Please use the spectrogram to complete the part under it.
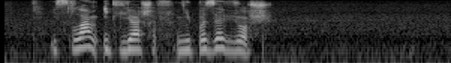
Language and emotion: Russian, angry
